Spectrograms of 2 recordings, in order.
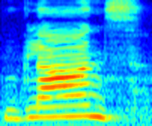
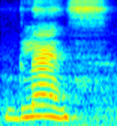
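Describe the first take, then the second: First: "ग्लांस" loud, with the aa drawn out; long aa. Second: Said in the usual way. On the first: Shown as a demonstration. Teacher showing the vowel must be pulled long, stretched aa. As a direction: lengthen the vowel in "ग्लांस": glaans. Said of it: "थोड़ा लंबा खींच के बोलेंगे".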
